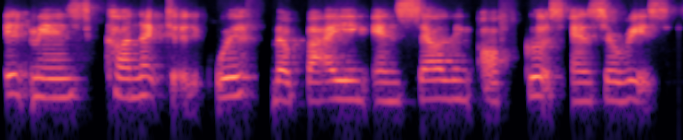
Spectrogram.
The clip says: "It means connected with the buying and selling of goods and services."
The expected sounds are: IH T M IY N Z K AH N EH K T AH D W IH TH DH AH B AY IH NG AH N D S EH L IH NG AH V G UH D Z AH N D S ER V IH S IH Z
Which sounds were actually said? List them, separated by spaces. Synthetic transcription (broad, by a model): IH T M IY N S K AH N EH K T AH D W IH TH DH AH B AY IH NG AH N S EH L IH NG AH F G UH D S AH N S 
